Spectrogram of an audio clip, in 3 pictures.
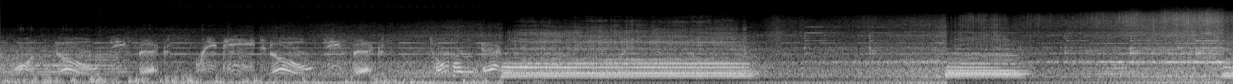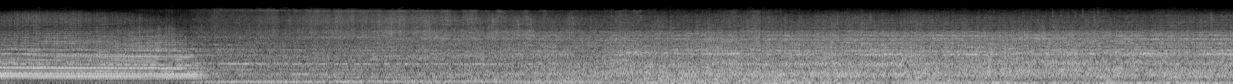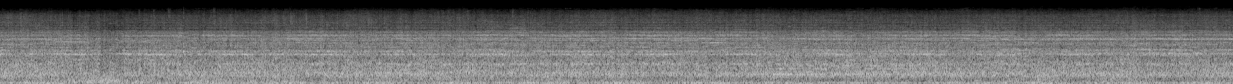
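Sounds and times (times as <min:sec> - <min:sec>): locomotive air horn: 0:00.0 - 0:01.1, 0:05.0 - 0:07.7, 0:09.4 - 0:14.5
wheels clattering on rails: 0:16.0 - 0:36.9.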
